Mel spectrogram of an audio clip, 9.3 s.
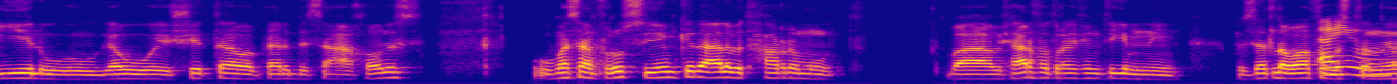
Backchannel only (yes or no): yes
